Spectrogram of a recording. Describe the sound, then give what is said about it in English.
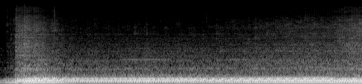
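A 2011 Toyota Prius engine runs loud without its catalytic converter, a steady, rough, throbbing exhaust drone with a deep rumble that holds for several seconds. “This 2011 Prius is missing its catalytic converter.”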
